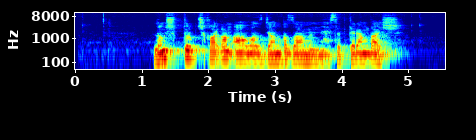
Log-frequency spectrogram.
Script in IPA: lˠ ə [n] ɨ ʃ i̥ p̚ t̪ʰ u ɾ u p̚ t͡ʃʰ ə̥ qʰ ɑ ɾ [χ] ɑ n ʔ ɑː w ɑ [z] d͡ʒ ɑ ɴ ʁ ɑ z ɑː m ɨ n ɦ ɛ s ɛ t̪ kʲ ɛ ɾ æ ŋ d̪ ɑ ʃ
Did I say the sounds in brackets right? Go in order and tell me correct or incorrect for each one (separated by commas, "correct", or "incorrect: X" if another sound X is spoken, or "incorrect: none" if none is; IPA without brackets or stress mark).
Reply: incorrect: ŋ, incorrect: ʁ, correct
